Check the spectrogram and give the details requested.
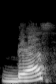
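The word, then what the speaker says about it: badge: ভুল উচ্চারণ করব যেটা সঠিক না এর সঠিক উচ্চারণ হচ্ছে ব্যাস জার্স এইচ এবং হেচকে আমরা যদি হেডস উচ্চারণ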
